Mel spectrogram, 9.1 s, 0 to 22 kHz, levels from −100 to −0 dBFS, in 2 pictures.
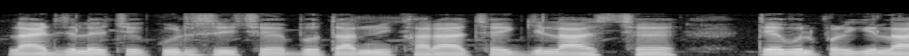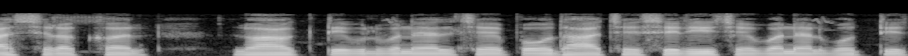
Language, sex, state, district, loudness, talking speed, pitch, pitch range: Maithili, male, Bihar, Samastipur, -21 LUFS, 185 wpm, 115 Hz, 115-120 Hz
